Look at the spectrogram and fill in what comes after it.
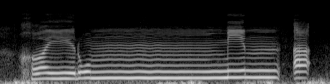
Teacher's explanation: Khairum, sampai kerasa ke hidung dulu, baru lepasin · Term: idgham bi gunnah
